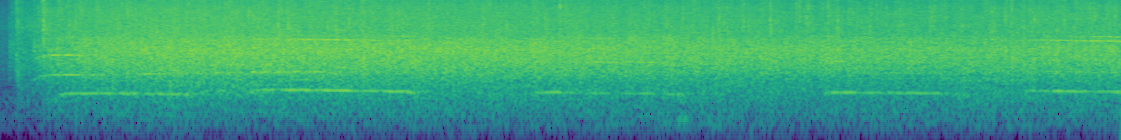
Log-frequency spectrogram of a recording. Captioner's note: cheering and applause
